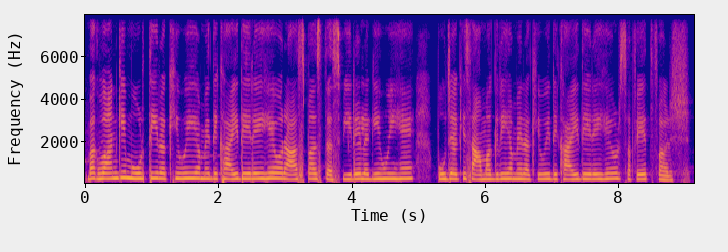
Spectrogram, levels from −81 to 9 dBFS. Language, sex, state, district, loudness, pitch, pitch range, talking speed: Hindi, female, Madhya Pradesh, Bhopal, -15 LUFS, 240 Hz, 230-255 Hz, 190 wpm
